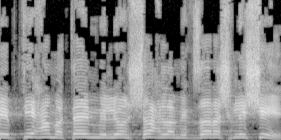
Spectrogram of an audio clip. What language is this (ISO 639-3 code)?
heb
